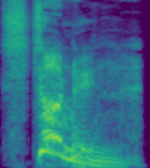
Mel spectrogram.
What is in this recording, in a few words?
Male Orc Ogre Wow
